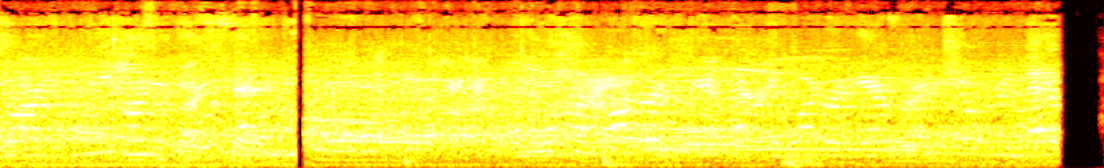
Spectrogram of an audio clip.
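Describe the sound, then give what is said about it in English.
A large crowd in New York City boos Nancy Pelosi steadily, a dense, loud wash of jeering voices that carries on for about eight seconds with only a brief cut partway through. “Yeah, she was getting booed. Not just booed, but booed in New York City.”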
